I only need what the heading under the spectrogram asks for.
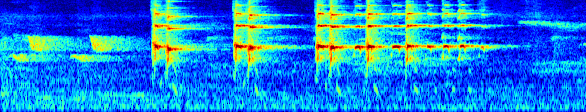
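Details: In the morning, a squirrel gives sharp, high-pitched chirps in quick bursts, each note bright and slightly ringing.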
